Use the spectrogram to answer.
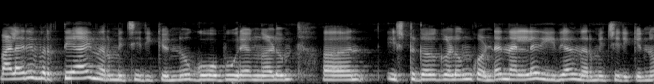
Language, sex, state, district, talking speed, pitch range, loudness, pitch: Malayalam, female, Kerala, Kollam, 90 wpm, 210-235 Hz, -14 LUFS, 220 Hz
